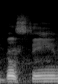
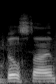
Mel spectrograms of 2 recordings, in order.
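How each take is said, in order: First: It is pronounced an anglicized, non-German way. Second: It is pronounced the German way. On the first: "I've heard people say" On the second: "the German way of pronouncing it is"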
